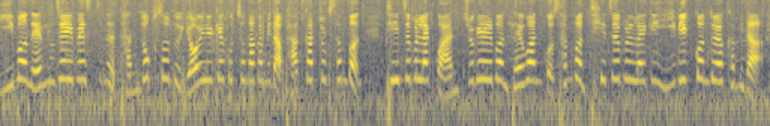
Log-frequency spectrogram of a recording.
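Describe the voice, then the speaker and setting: A woman calling a horse race, rattling off numbers and names in quick play-by-play. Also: very high-pitched, expressive, noisy background. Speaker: race caller.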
